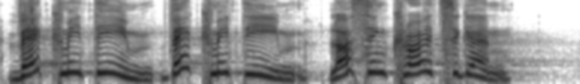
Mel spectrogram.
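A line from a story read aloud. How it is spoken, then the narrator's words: Crowd screaming. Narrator (German): sie schrien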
